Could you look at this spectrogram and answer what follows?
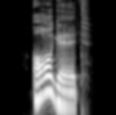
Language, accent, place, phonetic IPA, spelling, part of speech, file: German, Germany, Berlin, [ˈɔʁɡl̩t], orgelt, verb, De-orgelt.ogg
- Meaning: inflection of orgeln: 1. second-person plural present 2. third-person singular present 3. plural imperative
